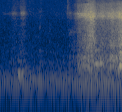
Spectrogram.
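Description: Near quiet, then about a second and a half in, a woman crying with emotion draws a sharp, breathy sobbing breath.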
